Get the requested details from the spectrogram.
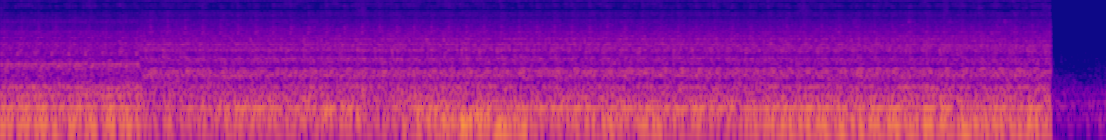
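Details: After test drive on rebuilt Solex Mikuni Type R carburetors, spring refitted so throttle no longer hangs: even, steady low idle holding without hunting or stumbling until shut off; normal idle.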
